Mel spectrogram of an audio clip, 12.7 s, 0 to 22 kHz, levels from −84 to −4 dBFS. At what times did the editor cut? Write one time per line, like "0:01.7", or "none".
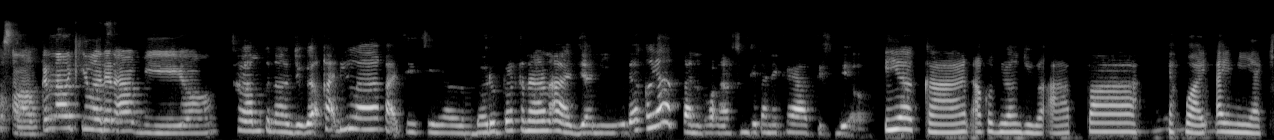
none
